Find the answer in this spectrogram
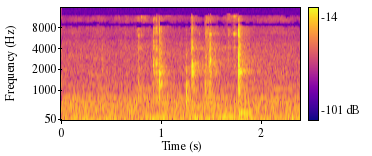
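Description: About four light, sharp clicks in quick succession from a compression tester hose being handled and fitted into a spark plug well on an engine's valve cover.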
